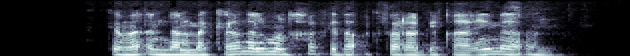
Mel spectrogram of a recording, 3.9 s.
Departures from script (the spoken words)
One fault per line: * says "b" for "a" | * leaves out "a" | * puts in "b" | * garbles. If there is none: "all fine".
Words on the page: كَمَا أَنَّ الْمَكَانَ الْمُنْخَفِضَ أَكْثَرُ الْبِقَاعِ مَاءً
all fine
